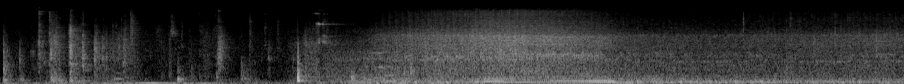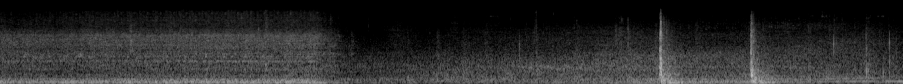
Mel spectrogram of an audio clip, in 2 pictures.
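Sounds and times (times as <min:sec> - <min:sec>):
car engine running: 0:03.6 - 0:12.6.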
